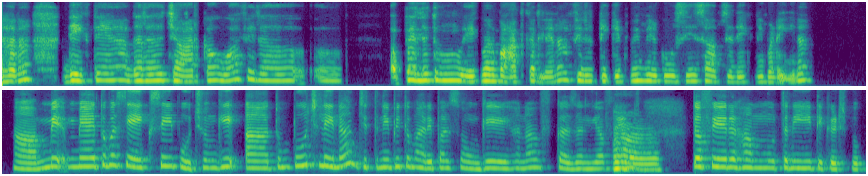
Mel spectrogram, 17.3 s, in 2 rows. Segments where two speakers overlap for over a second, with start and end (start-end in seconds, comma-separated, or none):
none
